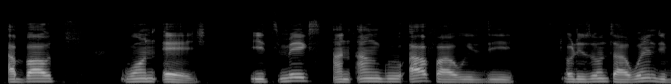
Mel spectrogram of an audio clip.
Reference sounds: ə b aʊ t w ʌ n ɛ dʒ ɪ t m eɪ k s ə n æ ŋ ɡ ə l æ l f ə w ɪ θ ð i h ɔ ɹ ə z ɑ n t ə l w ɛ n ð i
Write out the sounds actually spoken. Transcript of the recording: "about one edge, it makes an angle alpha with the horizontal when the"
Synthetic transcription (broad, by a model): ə b aʊ t w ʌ n ɛ dʒ ɪ t m eɪ k s ə n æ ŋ ɡ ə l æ f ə w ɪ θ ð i h ɔ ɹ ə z ɑ n t ə l w ɛ n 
